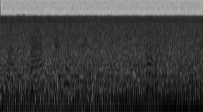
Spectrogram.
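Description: Steady low hum with hiss, with a few faint, short chirp-like sounds.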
